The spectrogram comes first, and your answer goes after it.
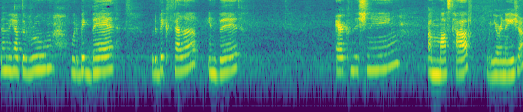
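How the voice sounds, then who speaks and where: At a fairly slow pace with long, frequent pauses, a woman with a non-native accent and a fairly high pitch speaks with fairly even intonation. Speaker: travel vlogger. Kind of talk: casual vlog talk to camera.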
